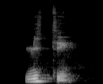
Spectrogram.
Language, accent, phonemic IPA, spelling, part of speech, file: French, France, /mi.te/, miter, verb, LL-Q150 (fra)-miter.wav
- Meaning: 1. to be eaten by mites or moths 2. to construct buildings in an unregulated pattern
